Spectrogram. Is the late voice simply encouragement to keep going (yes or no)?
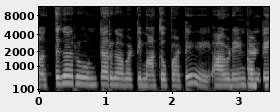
yes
